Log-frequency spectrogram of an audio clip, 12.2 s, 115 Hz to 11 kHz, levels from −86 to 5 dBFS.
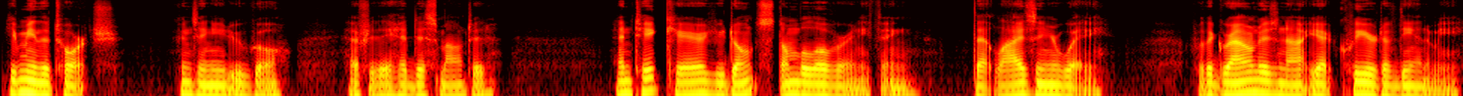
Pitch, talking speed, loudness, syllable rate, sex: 105 Hz, 165 wpm, -21 LUFS, 5.0 syllables/s, male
